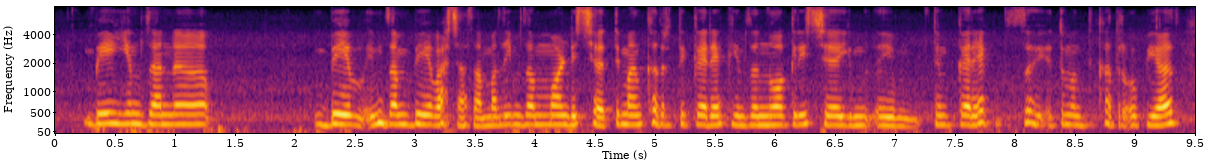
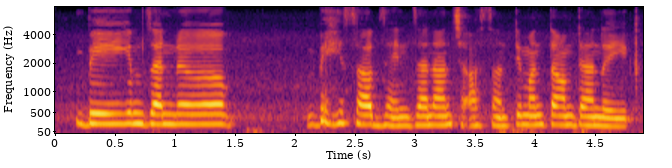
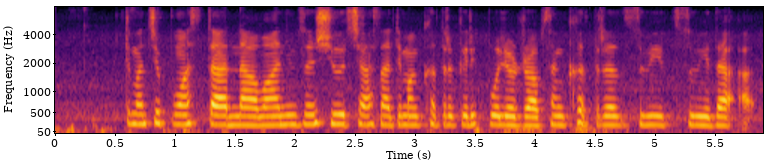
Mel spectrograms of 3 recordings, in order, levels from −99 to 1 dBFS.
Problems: background sounds at intervals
